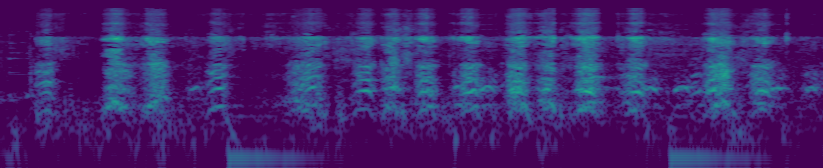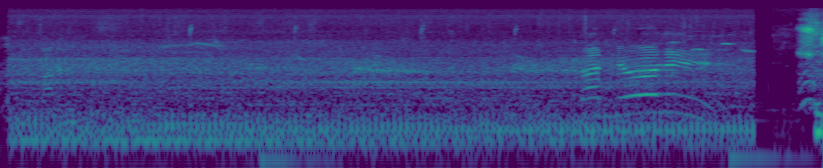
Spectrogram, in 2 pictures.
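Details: Barking of Kangal dogs protecting nomadic herders' sheep from wolves in upland summer pastures: rapid, rough barks repeated over six seconds, followed by steady wind-like rumble with faint higher chirps.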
